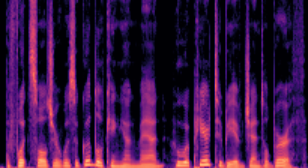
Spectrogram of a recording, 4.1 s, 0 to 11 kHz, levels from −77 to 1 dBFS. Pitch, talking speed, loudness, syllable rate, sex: 175 Hz, 235 wpm, -17 LUFS, 5.5 syllables/s, female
